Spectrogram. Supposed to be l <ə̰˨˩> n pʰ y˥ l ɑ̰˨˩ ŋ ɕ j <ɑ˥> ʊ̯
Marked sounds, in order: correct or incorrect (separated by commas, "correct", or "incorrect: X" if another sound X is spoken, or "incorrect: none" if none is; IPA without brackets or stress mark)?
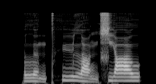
correct, correct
